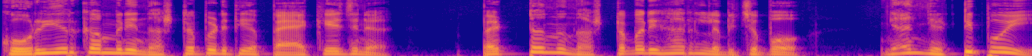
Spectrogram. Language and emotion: Malayalam, surprised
